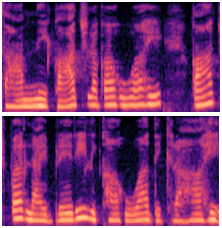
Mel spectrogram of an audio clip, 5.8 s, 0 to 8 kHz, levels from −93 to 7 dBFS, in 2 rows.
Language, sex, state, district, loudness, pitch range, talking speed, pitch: Hindi, female, Delhi, New Delhi, -15 LUFS, 170-210 Hz, 135 wpm, 185 Hz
